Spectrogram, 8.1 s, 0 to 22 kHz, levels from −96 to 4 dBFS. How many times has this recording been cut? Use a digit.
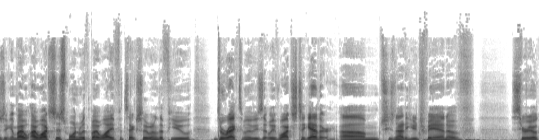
1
